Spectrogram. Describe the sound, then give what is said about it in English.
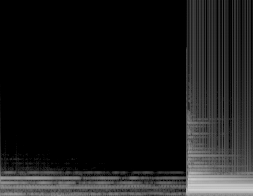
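A small silver bell attached to the lintel above the front door of a small storefront office rings as the door is opened: a soft lingering chime fades out, then a sudden bright strike rings out loudly and keeps sustaining. “to the front door of the small storefront office to see who had opened it and caused the small silver bell attached to the lintel to ring.”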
